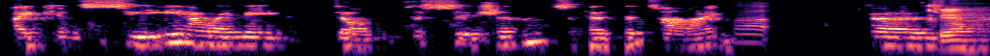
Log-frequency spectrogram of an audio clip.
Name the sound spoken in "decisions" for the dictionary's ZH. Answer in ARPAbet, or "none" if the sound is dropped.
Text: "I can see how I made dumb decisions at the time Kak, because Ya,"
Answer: ZH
